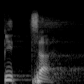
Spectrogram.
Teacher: a junção de dois sons falados de uma só vez é um africado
